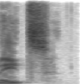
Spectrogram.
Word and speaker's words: Mates: My name is Ben Mates, and that's spelled M-A-T-E-S, and I live in Sugar House.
